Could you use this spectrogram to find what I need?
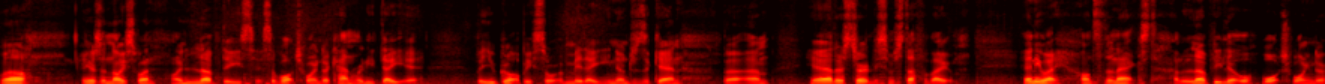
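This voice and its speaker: In a West Country accent, a man speaks at a fairly quick pace and a fairly low pitch. His pitch swings very widely. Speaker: metal detectorist vlogger. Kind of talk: casual outdoor vlog commentary. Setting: outdoors in a field. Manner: animated.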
